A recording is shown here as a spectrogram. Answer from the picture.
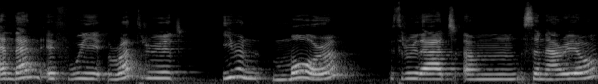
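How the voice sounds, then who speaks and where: In a non-native accent, a woman speaks very slowly at a high pitch with ordinary pitch variation, and the room echo is audible. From not America. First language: not English. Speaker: dating coach podcaster. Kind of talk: solo podcast monologue. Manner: casual, with many fillers and restarts.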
